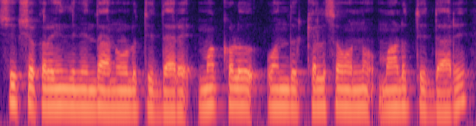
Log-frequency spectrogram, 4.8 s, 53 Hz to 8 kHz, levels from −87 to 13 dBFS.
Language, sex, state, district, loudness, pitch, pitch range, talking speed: Kannada, male, Karnataka, Koppal, -14 LUFS, 115 Hz, 110-120 Hz, 90 wpm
